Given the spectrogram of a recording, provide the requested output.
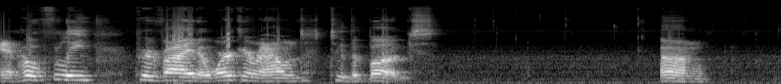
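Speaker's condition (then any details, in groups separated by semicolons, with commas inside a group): Cerebral palsy, mild; speech sometimes affected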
